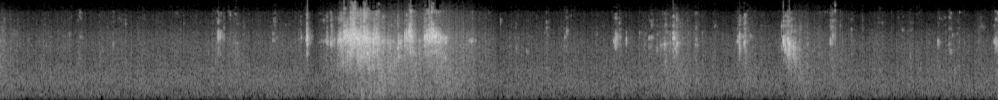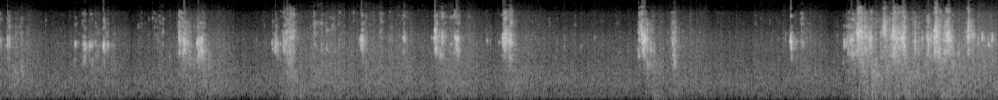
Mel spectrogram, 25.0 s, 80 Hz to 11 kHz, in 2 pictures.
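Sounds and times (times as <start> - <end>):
distant traffic hum: 3.4 - 6.2
high bird chirps: 16.9 - 18.9.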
